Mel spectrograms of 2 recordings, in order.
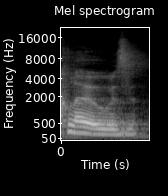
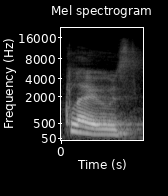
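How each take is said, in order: Both takes have the same delivery.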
